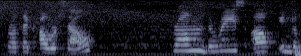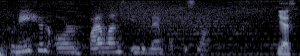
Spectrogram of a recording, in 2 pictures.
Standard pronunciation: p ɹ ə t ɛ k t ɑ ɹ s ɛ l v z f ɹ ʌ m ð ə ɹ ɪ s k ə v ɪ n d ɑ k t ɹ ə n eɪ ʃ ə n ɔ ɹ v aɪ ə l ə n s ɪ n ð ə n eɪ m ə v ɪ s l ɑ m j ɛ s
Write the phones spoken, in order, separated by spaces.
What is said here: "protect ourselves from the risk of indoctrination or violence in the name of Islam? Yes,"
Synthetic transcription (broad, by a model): p ɹ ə t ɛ k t ɑ ɹ s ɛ l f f ɹ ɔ m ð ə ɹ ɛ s ə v ɪ n d ɑ k t ɹ ə n eɪ ʃ ə n ɔ ɹ v aɪ ə l ə n s ɪ n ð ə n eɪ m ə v ɪ s l ɑ m j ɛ s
